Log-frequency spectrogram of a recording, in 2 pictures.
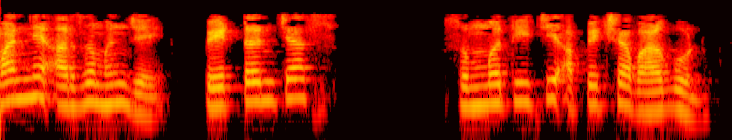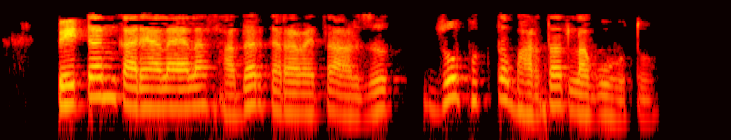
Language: Marathi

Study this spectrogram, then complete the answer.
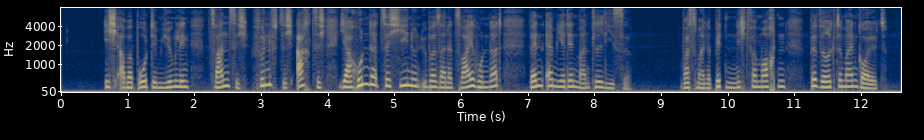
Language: German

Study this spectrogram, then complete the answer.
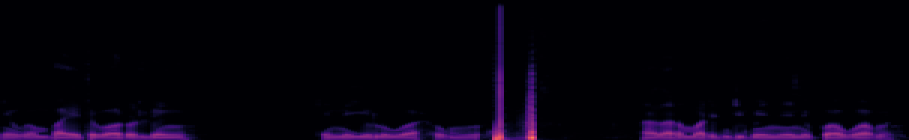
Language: Masai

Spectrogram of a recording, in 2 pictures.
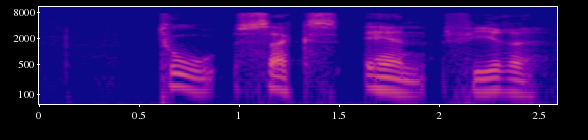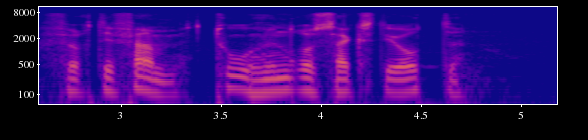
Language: Norwegian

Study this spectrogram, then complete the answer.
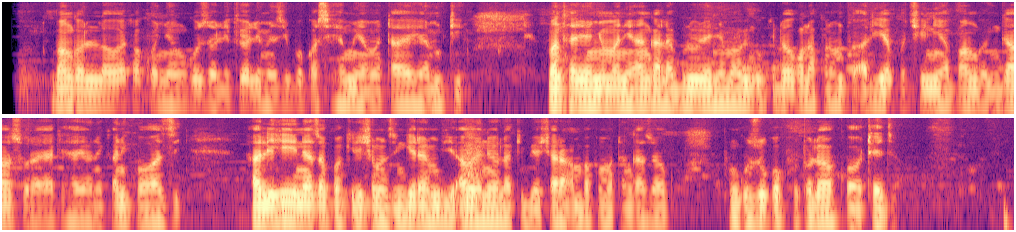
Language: Swahili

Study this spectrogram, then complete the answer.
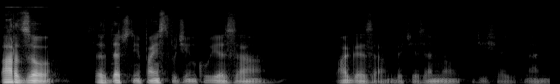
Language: Polish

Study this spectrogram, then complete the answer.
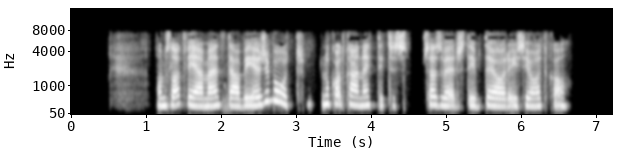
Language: Latvian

